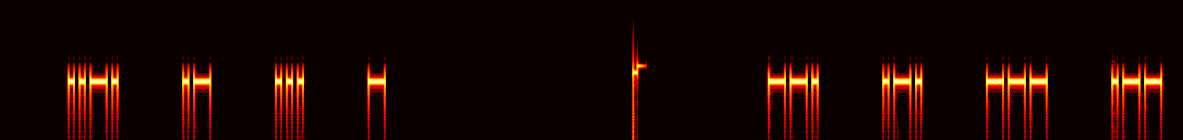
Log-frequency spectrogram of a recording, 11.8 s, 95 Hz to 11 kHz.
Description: Morse code, heard as a keyed tone, about 22 wpm, spaced as for 10 wpm, 700 Hz. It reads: FAST GROW
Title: 4x Character Spacing - Top 500 Words - 22wpm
